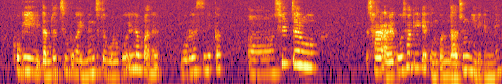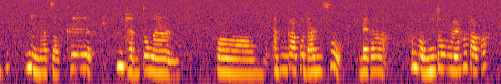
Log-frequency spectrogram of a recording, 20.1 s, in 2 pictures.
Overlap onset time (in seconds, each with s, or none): none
